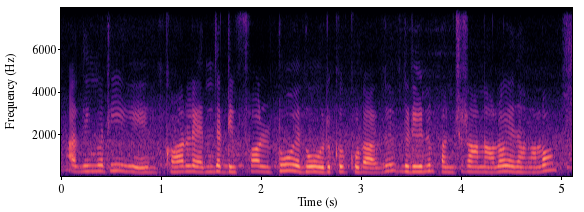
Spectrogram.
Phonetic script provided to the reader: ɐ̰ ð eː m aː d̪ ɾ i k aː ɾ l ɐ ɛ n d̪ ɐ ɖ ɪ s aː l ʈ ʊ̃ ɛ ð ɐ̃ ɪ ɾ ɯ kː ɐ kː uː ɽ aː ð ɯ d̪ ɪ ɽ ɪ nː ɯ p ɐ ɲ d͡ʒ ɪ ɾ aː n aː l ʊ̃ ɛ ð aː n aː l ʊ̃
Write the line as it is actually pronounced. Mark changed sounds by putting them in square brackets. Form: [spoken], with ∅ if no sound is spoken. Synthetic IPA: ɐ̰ ð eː m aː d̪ ɾ i k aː ɾ l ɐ ɛ n d̪ ɐ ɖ ɪ [f] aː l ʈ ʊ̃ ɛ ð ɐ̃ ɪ ɾ ɯ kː ɐ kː uː ɽ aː ð ɯ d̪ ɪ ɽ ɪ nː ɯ p ɐ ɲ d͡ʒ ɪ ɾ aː n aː l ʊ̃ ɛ ð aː n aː l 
